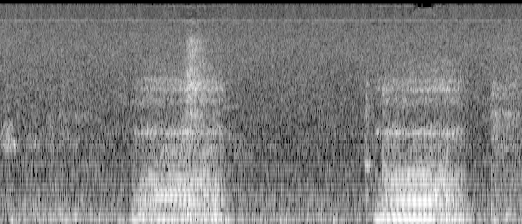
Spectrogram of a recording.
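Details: A father snoring after a long hard day at work, possibly gritting his teeth, with someone laughing and snorting in the background: two deep, rumbling snores on in-breaths with quiet breathing between; snoring.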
